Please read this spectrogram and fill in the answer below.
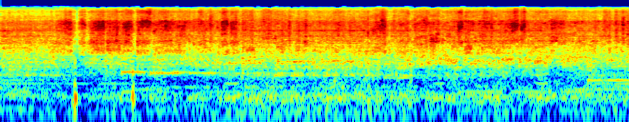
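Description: Vacuum cleaner running steadily as it clears metal chips from a milling machine's table and vise, with two short knocks about a second in.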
